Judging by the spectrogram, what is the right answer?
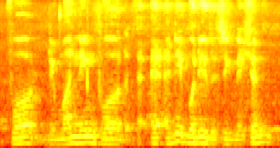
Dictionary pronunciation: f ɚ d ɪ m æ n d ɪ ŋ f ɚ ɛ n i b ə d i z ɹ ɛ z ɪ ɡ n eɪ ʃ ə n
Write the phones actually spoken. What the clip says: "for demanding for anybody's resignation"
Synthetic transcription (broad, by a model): f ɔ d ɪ m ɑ n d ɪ ŋ f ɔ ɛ n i b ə d i ɹ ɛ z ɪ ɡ n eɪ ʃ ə n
